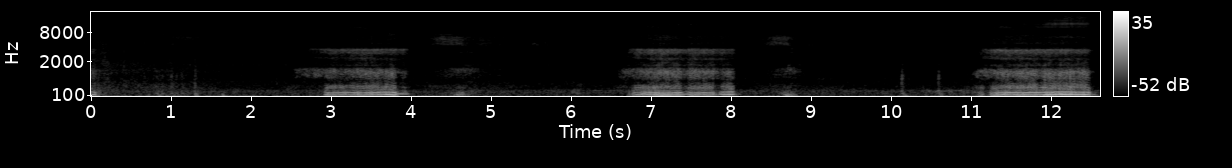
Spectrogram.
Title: Jasper sleeping and snoring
